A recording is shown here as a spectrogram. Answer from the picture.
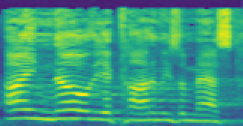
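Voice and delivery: preacher driving towards the big payoff; building sermon climax. Real, not acted. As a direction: pile up the phrases with mounting urgency. Preaches at full force.

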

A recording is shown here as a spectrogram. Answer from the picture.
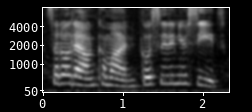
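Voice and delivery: a loud teacher settling the class; teacher calling out. Acted. Teacher tells noisy class to sit, loud. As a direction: call the class to order.

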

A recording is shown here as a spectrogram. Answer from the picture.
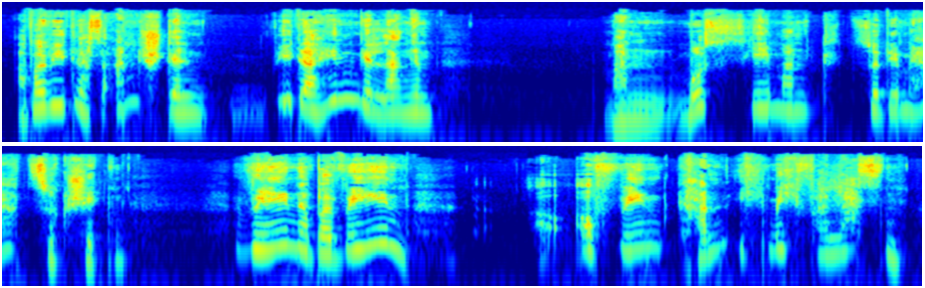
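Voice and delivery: high, agitated royal lady; distraught queen. Acted. Queen wonders whom she can send, distraught and high. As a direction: question urgently in a high, helpless voice.

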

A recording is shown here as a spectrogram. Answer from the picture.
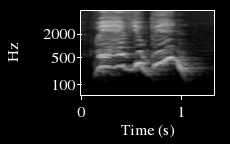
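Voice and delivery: high, loud eager question; excited. A narrator's reading. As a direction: burst out with eager joy. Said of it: "asked the fish excitedly".

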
